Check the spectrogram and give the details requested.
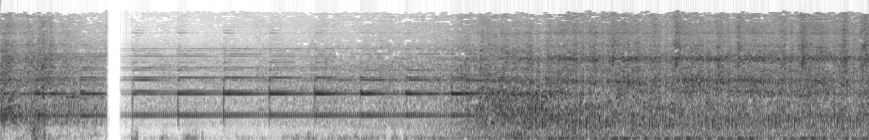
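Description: Kintetsu electric train passing at speed: a loud rumble, cut off abruptly about a second in, then a steady ringing tone with regular clacks about twice a second, before the heavy rumble of a train running past returns about five seconds in.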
